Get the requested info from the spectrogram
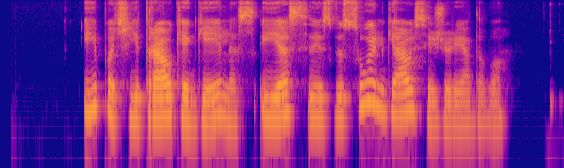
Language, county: Lithuanian, Vilnius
